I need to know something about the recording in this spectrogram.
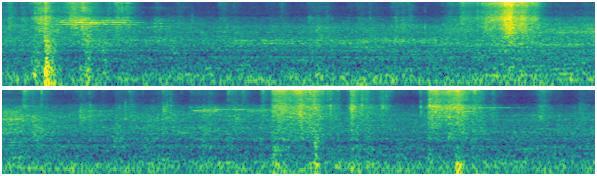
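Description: Cardboard boxes thud as they are set down and stacked.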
